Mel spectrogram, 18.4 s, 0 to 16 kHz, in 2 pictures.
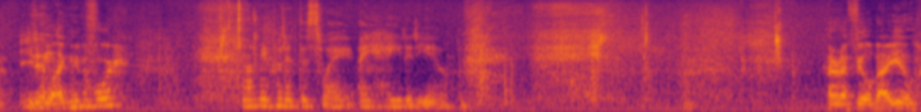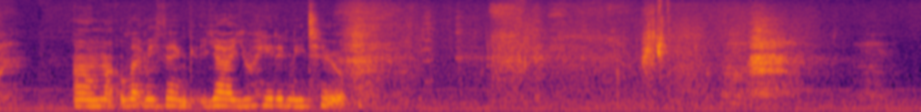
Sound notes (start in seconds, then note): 5.0 kissing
